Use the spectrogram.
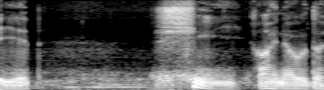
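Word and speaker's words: sidhe: That is pronounced she.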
